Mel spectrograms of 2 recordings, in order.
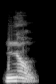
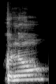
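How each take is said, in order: First: The word starts with an n sound. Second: The word starts with a k sound. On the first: The speaker calls it right. "इसका सही उच्चारण होगा नो" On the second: The speaker calls it wrong. "यदि आप पढ़ते हैं कनो ... तो आप गलत पढ़ रहे हैं"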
